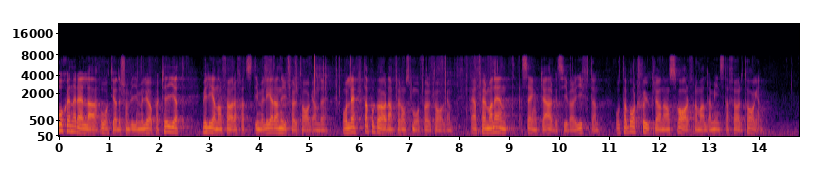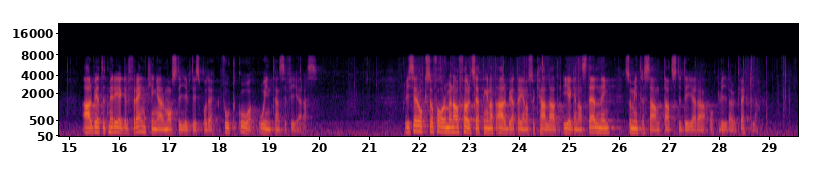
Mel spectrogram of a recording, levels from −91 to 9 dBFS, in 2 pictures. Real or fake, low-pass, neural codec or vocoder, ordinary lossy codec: real; none; none; none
